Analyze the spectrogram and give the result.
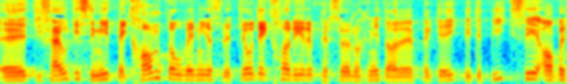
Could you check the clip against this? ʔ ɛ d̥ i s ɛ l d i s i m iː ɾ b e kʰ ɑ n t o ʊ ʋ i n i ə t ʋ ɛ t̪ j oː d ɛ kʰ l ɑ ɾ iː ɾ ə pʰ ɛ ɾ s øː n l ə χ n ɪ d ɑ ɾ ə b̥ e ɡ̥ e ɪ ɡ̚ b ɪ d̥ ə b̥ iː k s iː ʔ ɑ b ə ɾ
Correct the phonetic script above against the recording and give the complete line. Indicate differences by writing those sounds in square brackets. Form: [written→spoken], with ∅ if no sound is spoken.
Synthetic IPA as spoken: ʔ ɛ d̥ i [s→f] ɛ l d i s i m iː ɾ b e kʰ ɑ n t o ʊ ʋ [i→ɛ] n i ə [t→s] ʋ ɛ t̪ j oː d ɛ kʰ l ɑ ɾ iː ɾ ə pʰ ɛ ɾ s øː n l ə χ n ɪ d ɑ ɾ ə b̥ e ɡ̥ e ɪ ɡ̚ b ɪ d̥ ə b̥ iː k s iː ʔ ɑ b ə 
